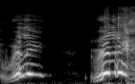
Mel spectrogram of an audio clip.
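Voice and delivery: really high, loud disbelief breaking into a laugh; incredulous. Real, not acted. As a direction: squeak it out in disbelief. Mocking the fleeing Kaku's threat.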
